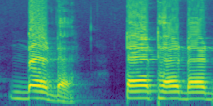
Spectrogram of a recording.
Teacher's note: मूर्धन्य व्यंजन जिनका उच्चारण स्थान मूर्धा है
